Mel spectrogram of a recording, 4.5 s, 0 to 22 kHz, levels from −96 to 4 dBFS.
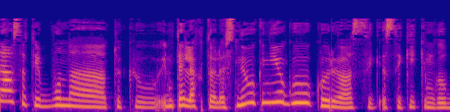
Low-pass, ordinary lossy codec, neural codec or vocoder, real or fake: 14.4 kHz; MP3, 48 kbps; none; real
